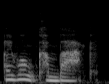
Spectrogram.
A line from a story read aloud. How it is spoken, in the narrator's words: said quietly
